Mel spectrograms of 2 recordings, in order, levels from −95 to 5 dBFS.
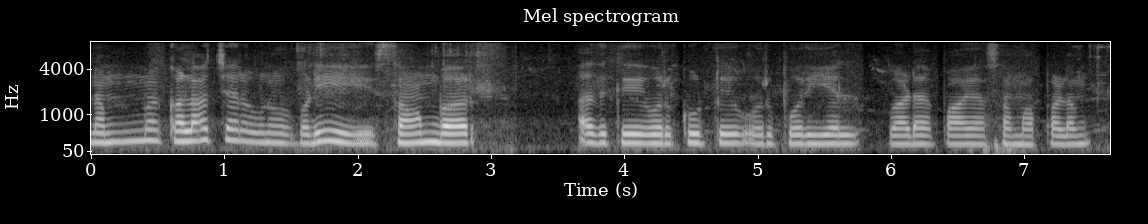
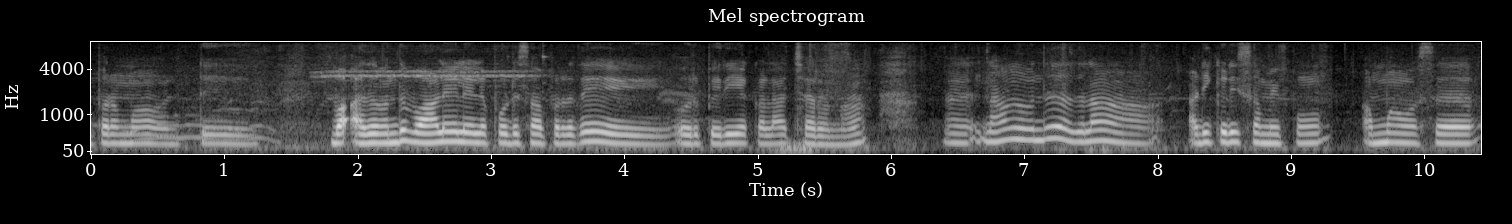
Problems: background sounds at intervals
